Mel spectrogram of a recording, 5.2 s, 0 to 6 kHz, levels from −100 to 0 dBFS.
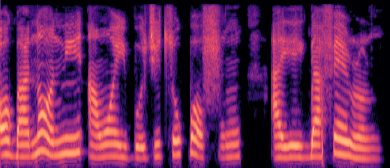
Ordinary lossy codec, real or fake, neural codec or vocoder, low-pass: MP3, 48 kbps; real; none; 5.4 kHz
